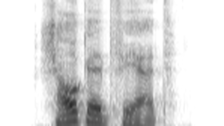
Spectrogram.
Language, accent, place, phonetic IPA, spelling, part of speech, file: German, Germany, Berlin, [ˈʃaʊ̯kl̩ˌp͡feːɐ̯t], Schaukelpferd, noun, De-Schaukelpferd.ogg
- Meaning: rocking horse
